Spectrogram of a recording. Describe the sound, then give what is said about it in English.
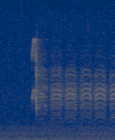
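A hairy woodpecker gives a squeaky, high-pitched call in a quick run of about six evenly spaced notes, faint and distant over a low outdoor hum. “That hairy woodpecker, which is that squeaky one in the distance.”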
